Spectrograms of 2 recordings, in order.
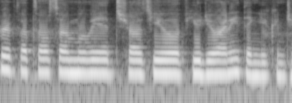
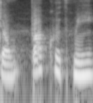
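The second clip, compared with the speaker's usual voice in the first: aggressive, tough trucker voice. Imagining what the dog Penelope would say if she could talk: aggressive trucker voice. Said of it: "she'd be like a trucker".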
